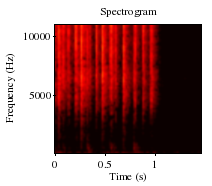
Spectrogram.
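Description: A single long index fingernail taps on old, glazed white ceramic subway tiles on a wall, near the grout line of the solid surface. It makes a quick series of sharp, bright clicks that stop dead with almost no ring, then fall to a faint low hush.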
